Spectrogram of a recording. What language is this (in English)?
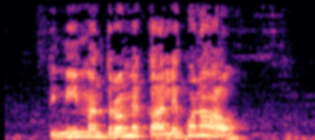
Gurgula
